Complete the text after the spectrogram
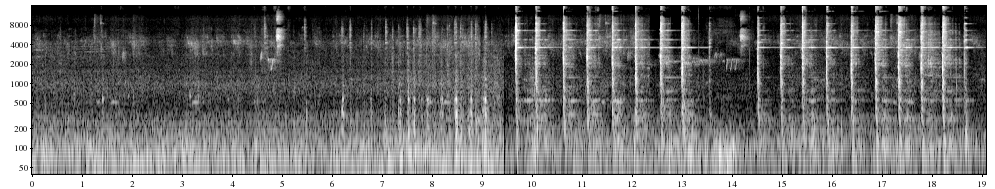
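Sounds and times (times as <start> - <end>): hammer striking metal: 9.6 - 13.7, 14.5 - 19.0.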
